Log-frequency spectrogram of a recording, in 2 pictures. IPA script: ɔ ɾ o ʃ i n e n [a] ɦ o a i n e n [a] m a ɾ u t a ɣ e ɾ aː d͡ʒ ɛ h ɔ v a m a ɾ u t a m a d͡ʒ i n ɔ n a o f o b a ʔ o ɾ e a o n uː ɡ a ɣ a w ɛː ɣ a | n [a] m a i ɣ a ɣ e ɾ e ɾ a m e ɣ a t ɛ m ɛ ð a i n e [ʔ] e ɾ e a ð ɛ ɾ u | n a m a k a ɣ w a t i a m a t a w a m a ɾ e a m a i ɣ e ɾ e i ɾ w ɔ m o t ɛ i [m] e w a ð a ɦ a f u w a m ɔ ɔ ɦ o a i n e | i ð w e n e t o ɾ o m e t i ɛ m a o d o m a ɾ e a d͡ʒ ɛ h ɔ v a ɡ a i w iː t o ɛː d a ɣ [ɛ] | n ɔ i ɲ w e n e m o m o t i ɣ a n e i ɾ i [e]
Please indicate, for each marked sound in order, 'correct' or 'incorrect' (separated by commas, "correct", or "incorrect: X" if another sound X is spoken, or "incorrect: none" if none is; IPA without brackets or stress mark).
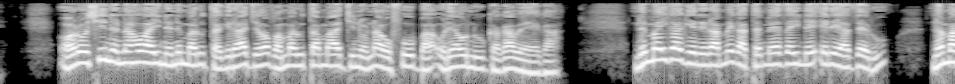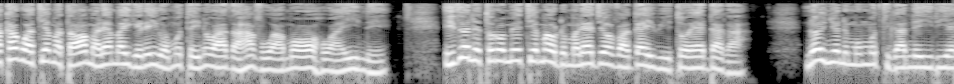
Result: correct, incorrect: e, incorrect: e, correct, incorrect: n, incorrect: a, incorrect: ɛ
